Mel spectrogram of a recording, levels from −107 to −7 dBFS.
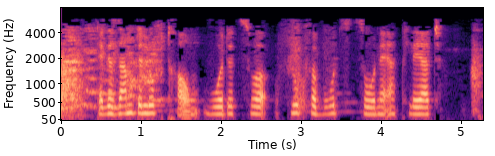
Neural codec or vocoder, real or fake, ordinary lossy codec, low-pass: none; real; MP3, 24 kbps; 7.2 kHz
